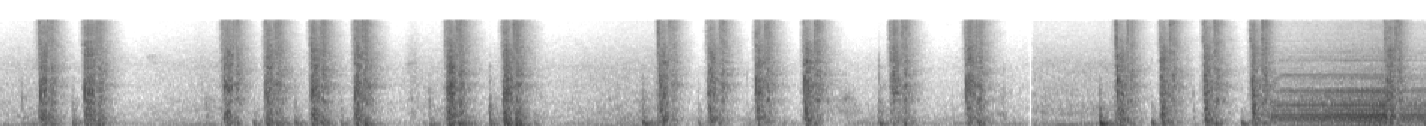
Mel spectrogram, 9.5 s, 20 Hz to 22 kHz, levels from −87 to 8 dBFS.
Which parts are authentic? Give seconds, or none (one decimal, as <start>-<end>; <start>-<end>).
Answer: 0.0-9.5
